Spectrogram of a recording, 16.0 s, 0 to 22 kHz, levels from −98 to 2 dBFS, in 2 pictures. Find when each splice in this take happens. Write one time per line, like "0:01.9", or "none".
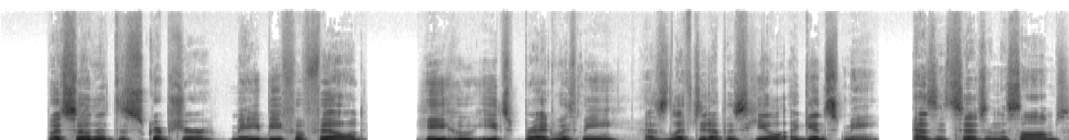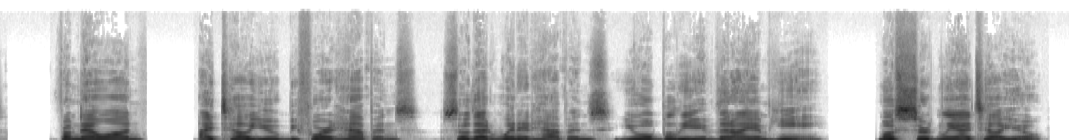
none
